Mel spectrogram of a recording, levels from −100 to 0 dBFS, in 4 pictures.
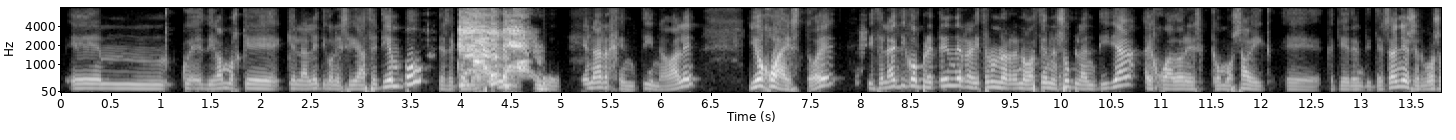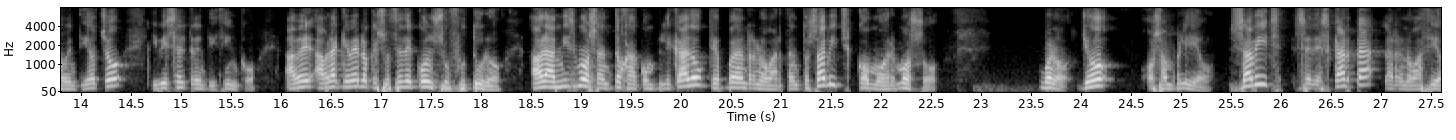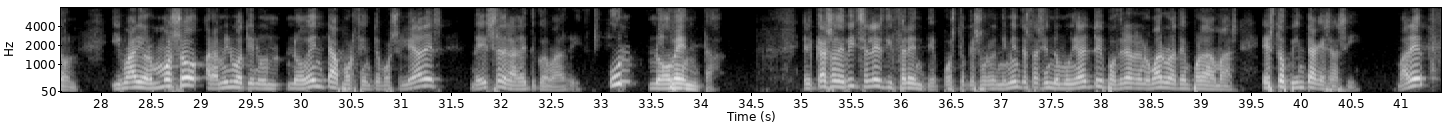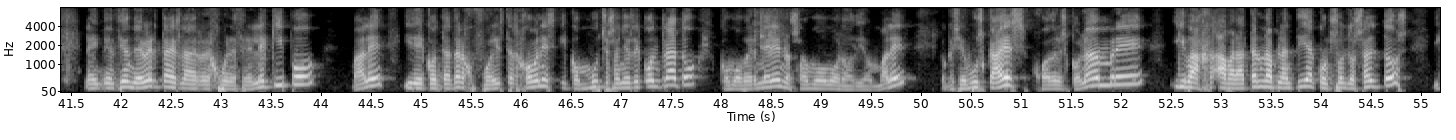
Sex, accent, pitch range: male, Spanish, 145-220 Hz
